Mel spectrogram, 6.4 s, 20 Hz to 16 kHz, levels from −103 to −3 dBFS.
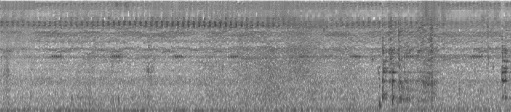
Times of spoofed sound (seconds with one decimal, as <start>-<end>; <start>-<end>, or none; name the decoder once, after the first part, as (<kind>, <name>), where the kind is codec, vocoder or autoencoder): none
